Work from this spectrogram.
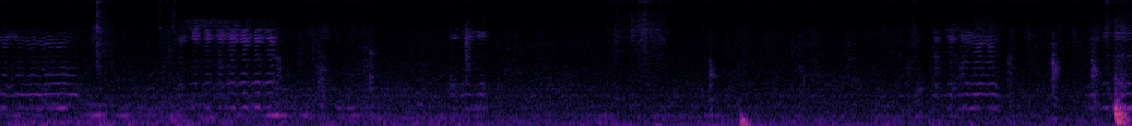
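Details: Newborn goat kid just after birth, giving thin, high, wavering bleats in short bursts spread across the clip, with occasional thumps and low background rumble.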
